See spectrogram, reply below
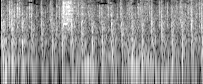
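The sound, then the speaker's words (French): A loud stream of machine gun fire strafes the facade of a small house, rattling without pause, rapid shots blurring into a dense, continuous hammering, with no voices heard. “La façade de la petite maison est soudainement mitraillée.”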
